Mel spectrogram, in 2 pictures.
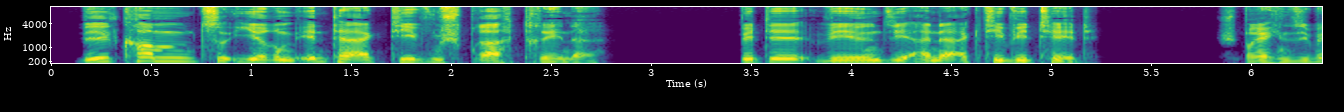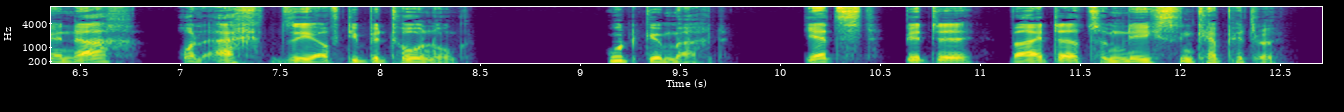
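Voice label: German male corporate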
